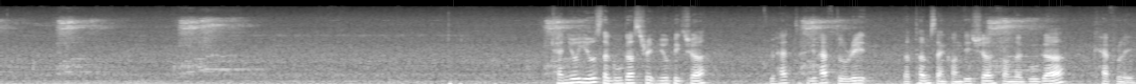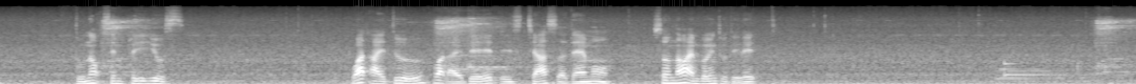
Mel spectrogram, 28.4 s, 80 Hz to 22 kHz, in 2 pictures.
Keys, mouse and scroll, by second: 2.1-3.4 middle drag, 2.1 scroll, 3.4-3.7 scroll, 4.4 middle click, 4.7-5.1 scroll, 10.3 scroll, 11.8 scroll down 4, 13.6 scroll, 18.2 click.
